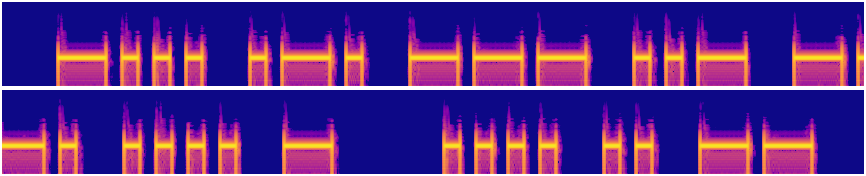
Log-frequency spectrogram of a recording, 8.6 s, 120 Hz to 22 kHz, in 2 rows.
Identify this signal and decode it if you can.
Morse code, heard as a keyed tone, about 15 wpm, 700 Hz. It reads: BROUGHT HIM
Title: Sentences from Top 1100 Words 15wpm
